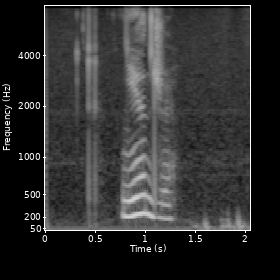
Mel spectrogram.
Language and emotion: Russian, neutral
